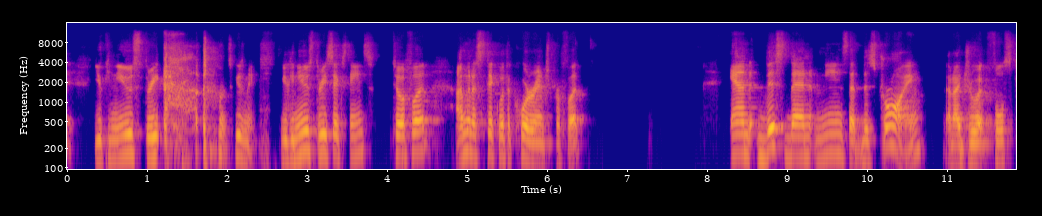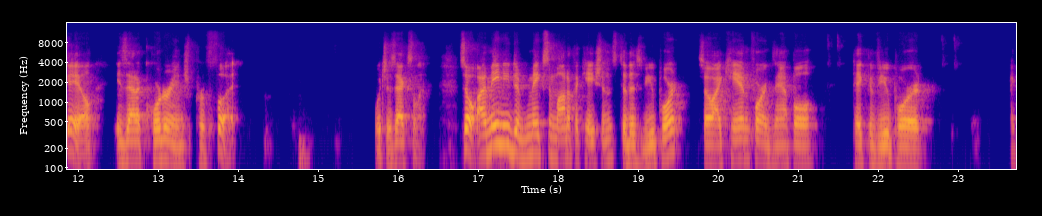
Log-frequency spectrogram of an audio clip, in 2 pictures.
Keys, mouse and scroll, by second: 7.0-11.9 drag, 18.3 F15, 20.2 Escape, 21.8 click, 23.3 click.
